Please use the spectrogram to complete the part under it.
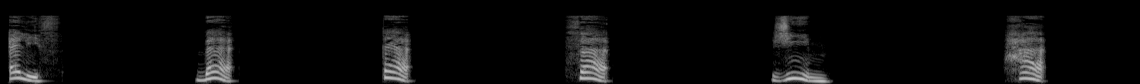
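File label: alphabets alifbaa, Arabic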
